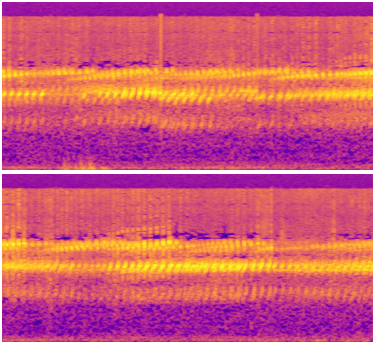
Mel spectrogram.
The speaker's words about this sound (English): Those are all frogs? Yeah, they are.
